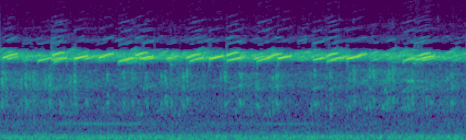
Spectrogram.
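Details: At dusk in springtime Ontario, Canada, a crowd of frogs gives rapid, high, slurred-up peeps that blend into one shrill sheet of sound, pulsing in quick beats, with a faint brief low tone and distant rumble.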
